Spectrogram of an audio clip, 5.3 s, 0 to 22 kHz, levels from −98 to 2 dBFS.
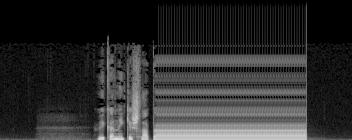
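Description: At 2.38 s a system hang loop begins: the system froze while the sound hardware kept replaying one 40 ms ring buffer, giving a 25 Hz buzz until 4.60 s.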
